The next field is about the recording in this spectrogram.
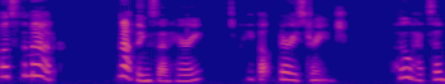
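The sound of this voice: Someone reads in an unforced voice over a quiet background.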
